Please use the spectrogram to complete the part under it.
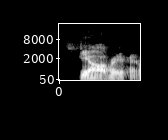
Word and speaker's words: Fjällräven: It's Swedish, right? So I think it's Fjällräven, right? So it means Arctic fox.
